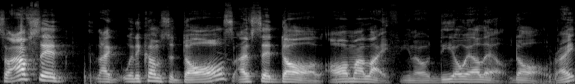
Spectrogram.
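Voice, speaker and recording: This man has an ordinary speaking voice at a medium pitch, with lively intonation at a moderate pace. The recording is very clean, with a silent background. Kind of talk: casual gameplay commentary.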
